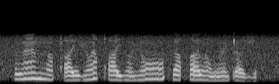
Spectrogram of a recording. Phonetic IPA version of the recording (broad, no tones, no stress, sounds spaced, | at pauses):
β æ̃ ŋʷ ə̃ː qʼ ə j ʊ ʒ ɔ̃ j qʼ æ j ð ɔ̃ ʒ ɔ̃ː x ɜ χ ʌ l ɔ̃ β ə̃ː ʈ ʌ ʒ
